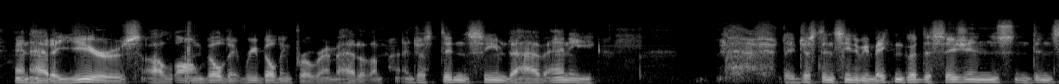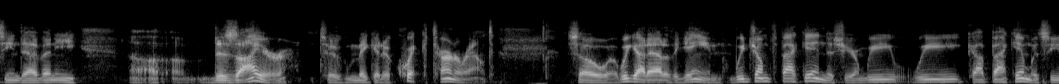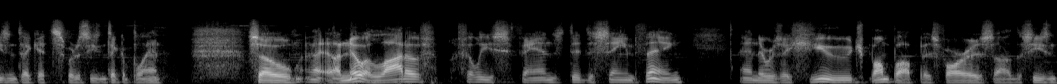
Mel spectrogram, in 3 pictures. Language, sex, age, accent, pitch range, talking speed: English, male, 40-59, American, 90-110 Hz, 175 wpm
